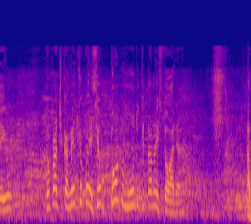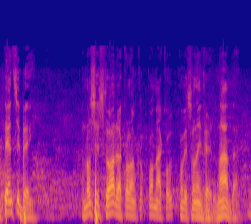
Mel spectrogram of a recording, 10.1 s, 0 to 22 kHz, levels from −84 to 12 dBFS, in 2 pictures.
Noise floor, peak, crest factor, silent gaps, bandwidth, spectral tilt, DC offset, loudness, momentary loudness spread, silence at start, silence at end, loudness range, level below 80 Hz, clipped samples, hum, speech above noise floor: -36 dBFS; 0 dBFS; 16 dB; none; 11 kHz; -6.5 dB/octave; under 0.1%; -16 LUFS; 17 LU; 0 s; 0 s; 3 LU; -36 dBFS; under 0.1%; none; 20 dB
